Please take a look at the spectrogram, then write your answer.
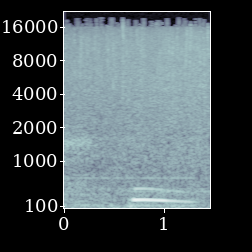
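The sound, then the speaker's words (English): Steady rain falls in a continuous, even hiss throughout, moderately loud, with a brief low humming tone rising over it midway before fading back into the rainfall. “My memory of rain. Perfect rain.”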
